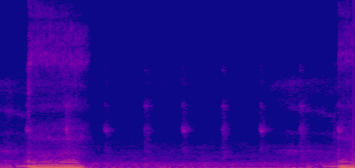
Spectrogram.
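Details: Snoring: a single loud, low rumbling snore, then quiet breathing with faint clicks, and another snore beginning at the end.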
